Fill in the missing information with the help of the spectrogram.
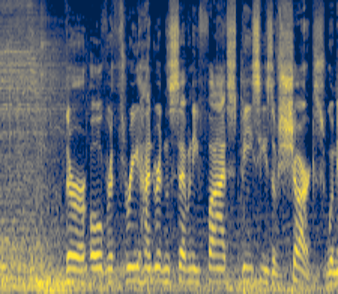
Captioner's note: voiceover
